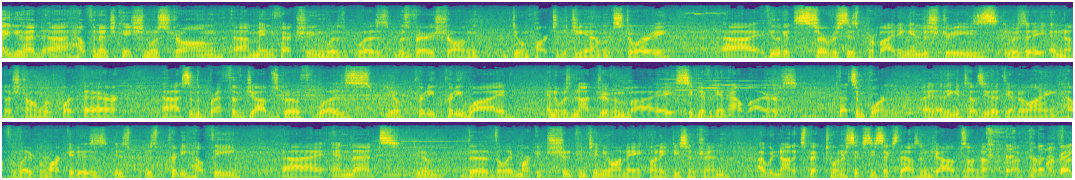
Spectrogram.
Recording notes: live from The New York Stock Exchange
